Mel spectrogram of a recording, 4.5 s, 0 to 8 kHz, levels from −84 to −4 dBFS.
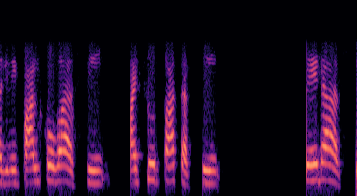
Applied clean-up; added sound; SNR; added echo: none; none; none; none.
